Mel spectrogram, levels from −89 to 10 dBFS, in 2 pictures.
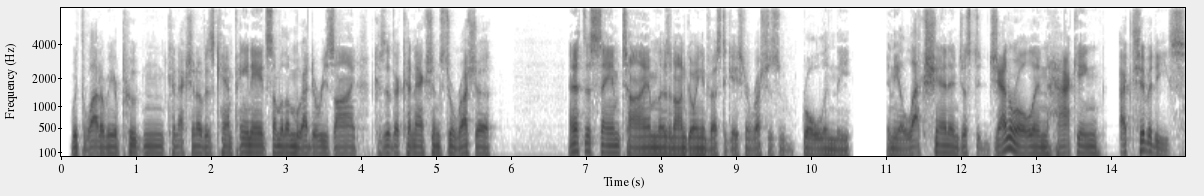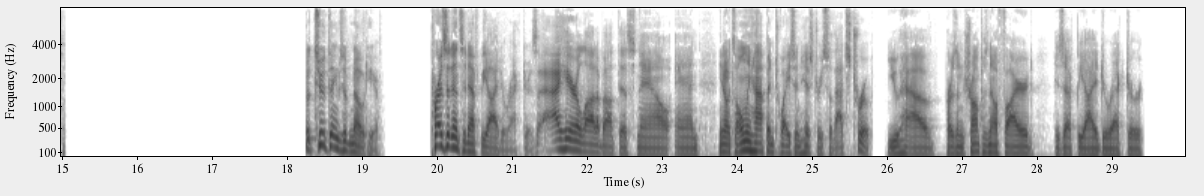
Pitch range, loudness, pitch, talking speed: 80-100 Hz, -22 LUFS, 90 Hz, 170 wpm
